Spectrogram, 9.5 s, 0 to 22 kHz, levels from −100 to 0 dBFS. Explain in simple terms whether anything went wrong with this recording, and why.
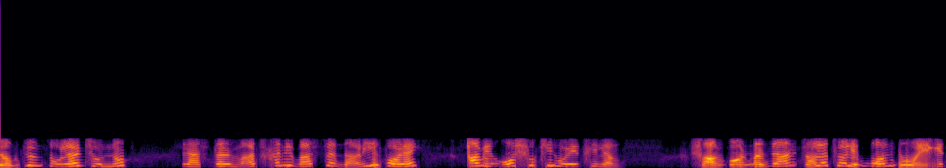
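The speech passed through an LPC-10 vocoder, which rebuilds it from crude buzz or hiss, so it sounds robotic and buzzy throughout, with nothing above 3.8 kHz.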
